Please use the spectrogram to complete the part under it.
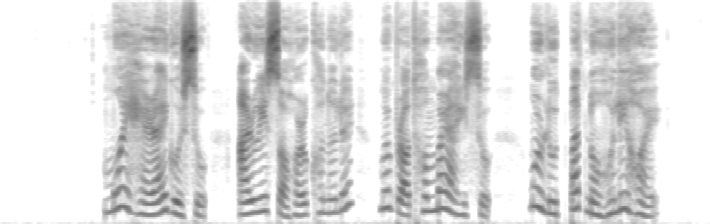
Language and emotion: Assamese, fearful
